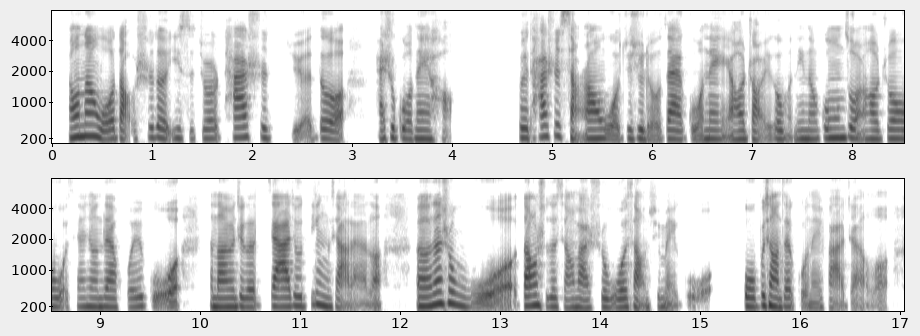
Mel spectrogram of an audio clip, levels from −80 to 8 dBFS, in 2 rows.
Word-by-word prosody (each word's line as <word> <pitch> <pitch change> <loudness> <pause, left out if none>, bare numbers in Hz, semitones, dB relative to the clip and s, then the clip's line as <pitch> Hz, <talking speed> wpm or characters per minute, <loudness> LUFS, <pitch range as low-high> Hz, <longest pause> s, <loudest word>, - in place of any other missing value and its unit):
然 215 - +4
后 - - +8
呢， 250 +1 +7
我 200 -4 +3
导 195 -2 -1
师 220 +3 -7
的 210 -3 +2
意 205 - -4
思 190 -1 -13
就 200 0 -5
是， 200 - -4
他 220 +1 +3
是 215 -3 -5 0.2
觉 - - -9
得 200 -2 0 0.3
还 185 - -5
是 215 - -1
国 200 -2 -2
内 195 0 0
好， 185 - -10 0.6
所 215 - -1
以 - - +2
他 230 +4 0
是 255 +1 -4
想 - - -1
让 200 0 +4
我 - - -1
继 200 -1 -5
续 195 +1 +1
留 - - -5
在 190 -1 +3
国 190 - -5
内， 195 0 0
然 180 - -1
后 185 - +2
找 180 -2 -3
一 - - -11
个 190 -2 -1
稳 220 +3 -10
定 190 +1 -1
的 185 0 -1
工 210 +2 +2
作， 215 -1 +1
然 - - -6
后 190 0 +1
之 190 - -11
后 195 0 +2
我 195 - -4
先 195 0 -7
生 195 -1 +1
再 190 -1 +2
回 190 +2 -5
国， 410 - -1 0.3
相 200 - 0
当 190 0 +5
于 - - +2
这 195 0 0
个 190 0 +1
家 195 -1 +5
就 210 0 +1
定 220 0 0
下 185 -2 -2
来 - - -9
了。 - - -5 0.3
呃， 205 0 +6
但 255 +3 +8
是 265 - +2
我 220 -7 0
当 215 +2 +7
时 210 -4 -6
的 195 - 0
想 180 -1 -5
法 180 -2 +1
是 175 +2 -6
我 185 0 +1
想 190 0 -2
去 190 0 -11
美 195 - -6
国， 260 +4 -14 0.3
我 200 -2 +3
不 220 - +2
想 210 -3 +6
在 195 +1 0
国 - - -11
内 90 0 -7
发 - - -5
展 - - -11
了。 - - -12
195 Hz, 310 characters per minute, -23 LUFS, 190-215 Hz, 0.6 s, 后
